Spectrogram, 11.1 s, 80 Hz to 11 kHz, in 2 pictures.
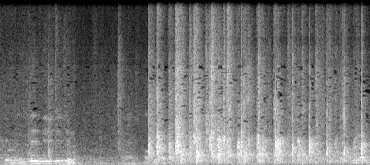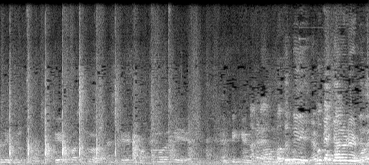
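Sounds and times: people clapping: 0:02.2 - 0:09.1.

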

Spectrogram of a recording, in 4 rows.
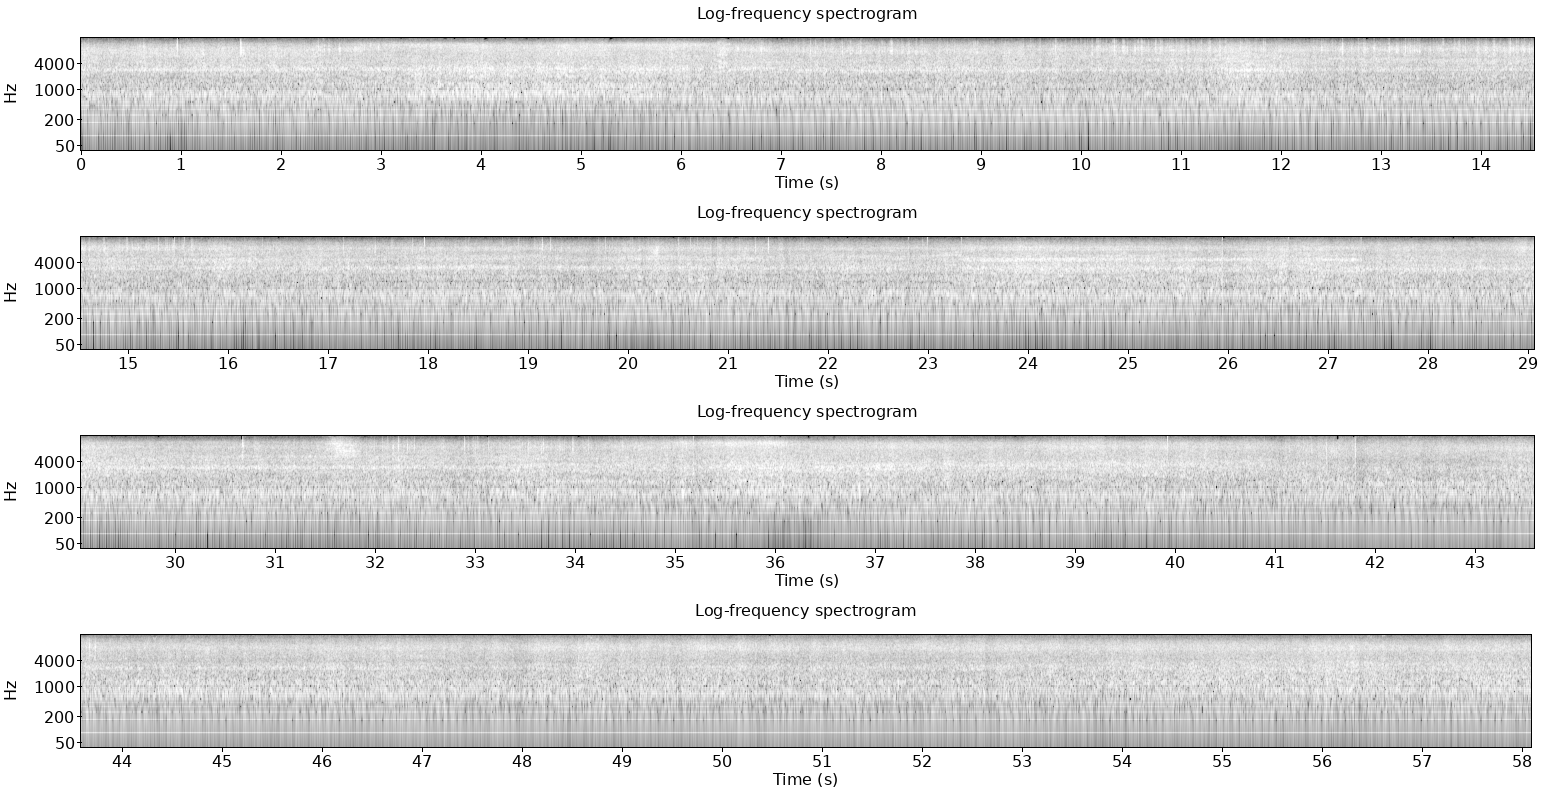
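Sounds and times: light aircraft engine drone: 0:00.0 - 0:58.0.

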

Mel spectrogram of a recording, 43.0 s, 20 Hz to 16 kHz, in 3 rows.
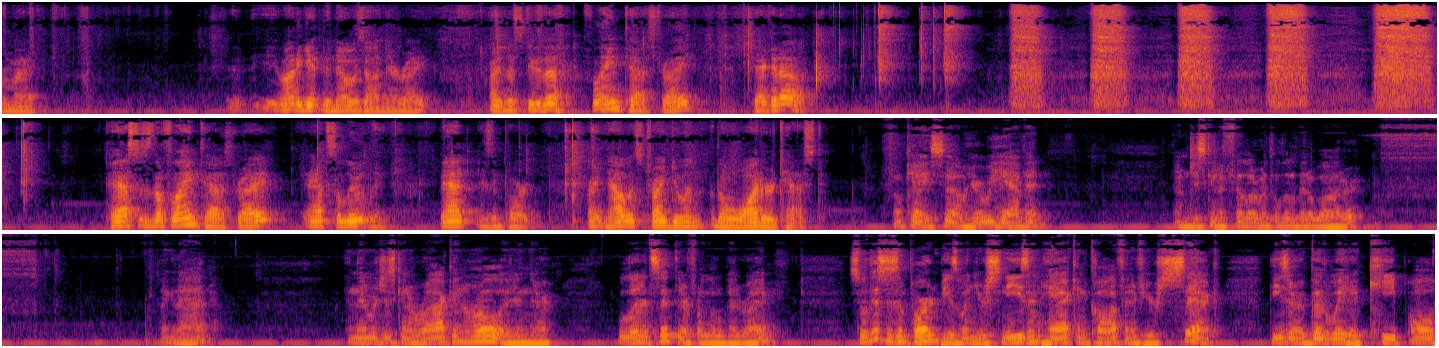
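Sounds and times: steady low hum: 0:00.0 - 0:43.0
breaths blown through face mask: 0:10.0 - 0:14.5.

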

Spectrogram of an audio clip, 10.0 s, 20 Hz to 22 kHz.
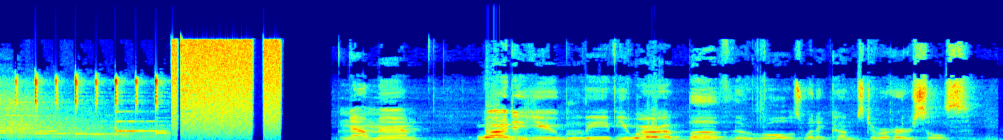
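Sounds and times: tv static hiss: 0:01.7 - 0:02.9.

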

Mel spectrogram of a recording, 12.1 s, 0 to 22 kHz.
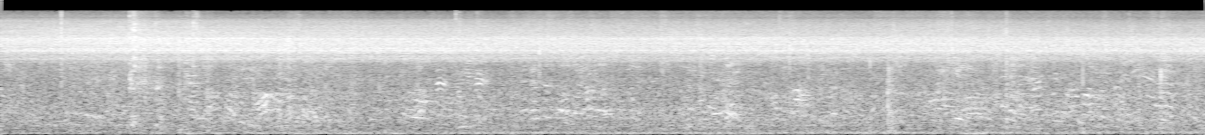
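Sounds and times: steady rumbling noise: 0:00.0 - 0:12.0.

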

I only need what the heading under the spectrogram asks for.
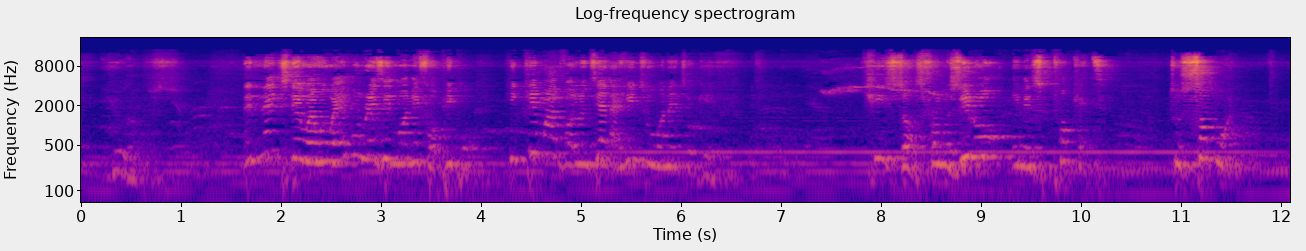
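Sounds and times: woman speaking over loudspeakers: 0:00.0 - 0:11.8.

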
